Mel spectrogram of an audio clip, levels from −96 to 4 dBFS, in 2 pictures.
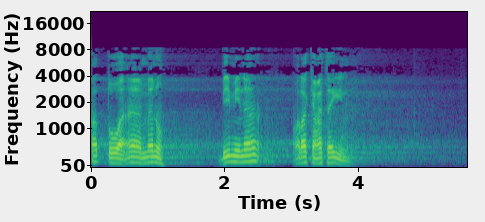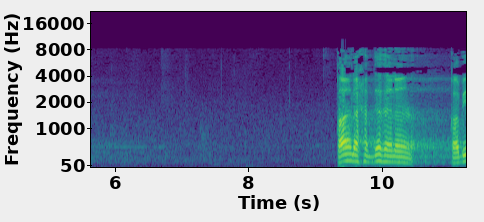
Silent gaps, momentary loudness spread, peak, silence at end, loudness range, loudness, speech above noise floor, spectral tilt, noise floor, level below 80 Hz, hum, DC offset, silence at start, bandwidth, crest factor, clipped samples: none; 23 LU; 0 dBFS; 0 s; 7 LU; -17 LUFS; 45 dB; -5.5 dB/octave; -61 dBFS; -60 dBFS; none; under 0.1%; 0 s; 8.8 kHz; 20 dB; under 0.1%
